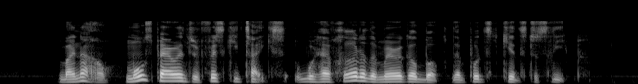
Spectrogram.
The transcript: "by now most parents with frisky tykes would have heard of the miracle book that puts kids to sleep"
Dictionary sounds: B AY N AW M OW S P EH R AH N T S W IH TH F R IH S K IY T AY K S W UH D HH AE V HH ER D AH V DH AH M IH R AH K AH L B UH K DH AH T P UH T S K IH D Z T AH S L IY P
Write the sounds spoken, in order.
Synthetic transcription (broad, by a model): B AY N AW M OW S P EH R AH N T S W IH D F R IH S K IY T AY K S W UH D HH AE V HH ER D AH V DH AH M IH R AH K AH L B UH K DH AH T P UH T S K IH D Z T AH S L IY P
